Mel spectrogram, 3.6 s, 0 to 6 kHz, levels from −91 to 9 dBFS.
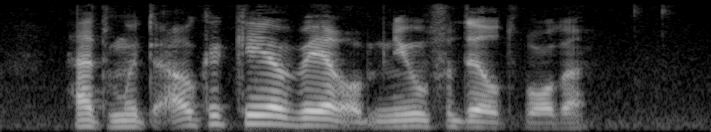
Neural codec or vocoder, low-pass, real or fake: none; 5.4 kHz; real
